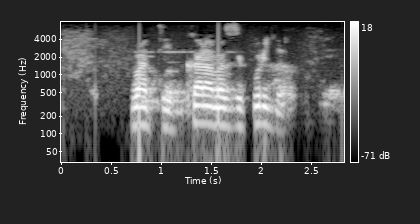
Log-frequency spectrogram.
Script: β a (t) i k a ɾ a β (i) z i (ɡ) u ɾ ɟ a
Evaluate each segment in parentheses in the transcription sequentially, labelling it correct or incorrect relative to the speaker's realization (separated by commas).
correct, incorrect, incorrect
